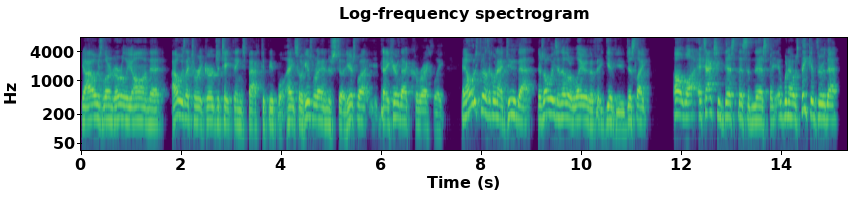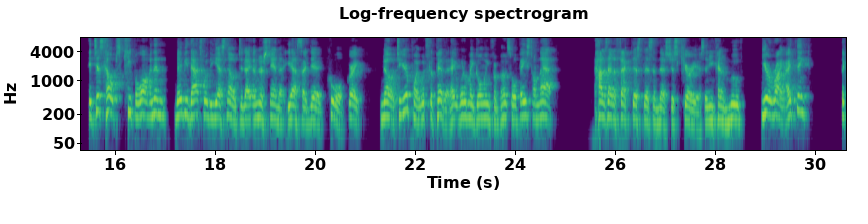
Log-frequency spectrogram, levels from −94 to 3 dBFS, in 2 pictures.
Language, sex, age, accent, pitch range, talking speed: English, male, 40-59, American, 140-180 Hz, 240 wpm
